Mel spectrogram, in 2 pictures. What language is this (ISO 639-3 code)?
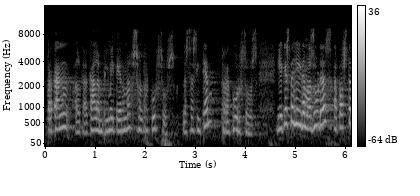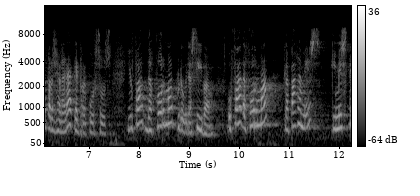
cat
